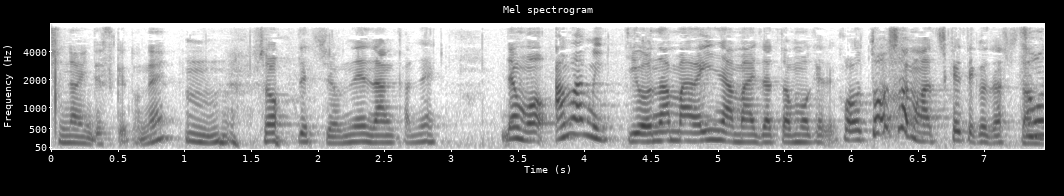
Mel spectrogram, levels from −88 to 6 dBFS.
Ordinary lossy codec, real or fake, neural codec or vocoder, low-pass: none; real; none; 7.2 kHz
